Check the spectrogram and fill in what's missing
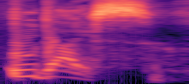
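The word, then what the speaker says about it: udais (οὐδείς): It's pronounced udais. Udais. Okay? Udais is a compound word of two other words.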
